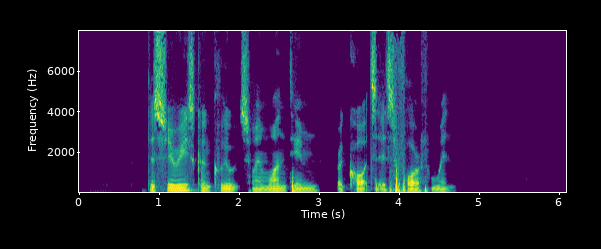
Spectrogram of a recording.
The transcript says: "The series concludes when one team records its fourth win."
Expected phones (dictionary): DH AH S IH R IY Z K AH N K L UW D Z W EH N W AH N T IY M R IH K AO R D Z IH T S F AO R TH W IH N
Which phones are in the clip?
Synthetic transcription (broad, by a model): DH AH S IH R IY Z K AH N K L UW D Z W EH N W AH N T IY M R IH K AO R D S IH T S F AO R TH W IH N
